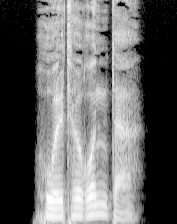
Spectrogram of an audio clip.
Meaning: inflection of bezeichnend: 1. strong genitive masculine/neuter singular 2. weak/mixed genitive/dative all-gender singular 3. strong/weak/mixed accusative masculine singular 4. strong dative plural
- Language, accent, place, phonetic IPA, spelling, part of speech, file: German, Germany, Berlin, [bəˈt͡saɪ̯çnəndn̩], bezeichnenden, adjective, De-bezeichnenden.ogg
